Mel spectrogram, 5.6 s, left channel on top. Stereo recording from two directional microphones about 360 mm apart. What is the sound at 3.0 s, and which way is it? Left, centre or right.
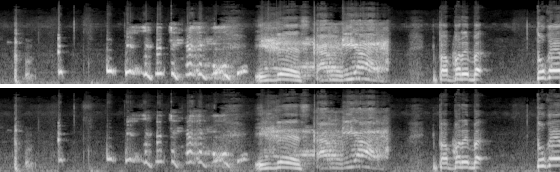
Speech, left.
